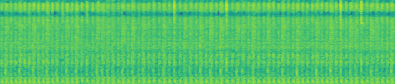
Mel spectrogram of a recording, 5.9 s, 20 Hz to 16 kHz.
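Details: 1943 Gravely Model L single-cylinder on rebuilt magneto and borrowed 1955 L carburetor with its settings; uneven lumpy chug about three beats/s, popping from carburetor and exhaust; valve lapping and lash check planned. Rough running with popping.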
